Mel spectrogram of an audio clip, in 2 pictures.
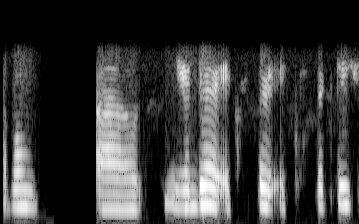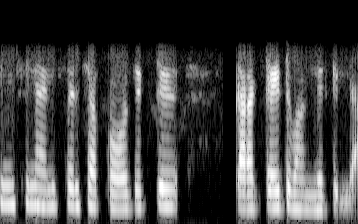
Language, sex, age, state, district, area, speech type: Malayalam, female, 18-30, Kerala, Thiruvananthapuram, rural, conversation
